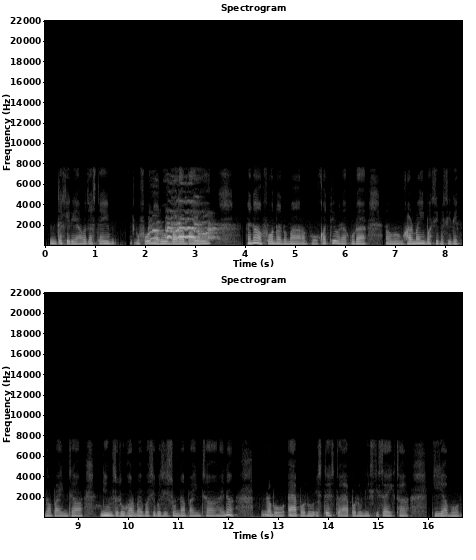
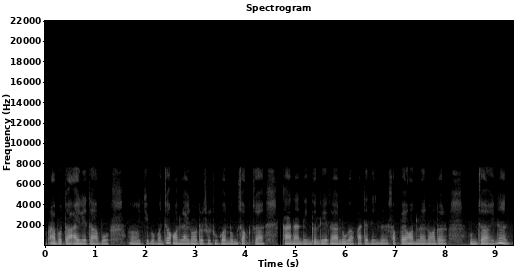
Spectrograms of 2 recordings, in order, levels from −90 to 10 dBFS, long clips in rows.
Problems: constant background noise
